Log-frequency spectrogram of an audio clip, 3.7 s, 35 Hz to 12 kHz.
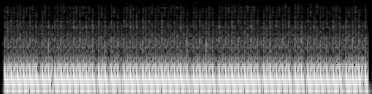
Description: Motorcycle Harley Davidson Loop Rpm 2000 Exhaust Perspective; Motorcycle Sound Effects; Motorcycle, Motorbike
